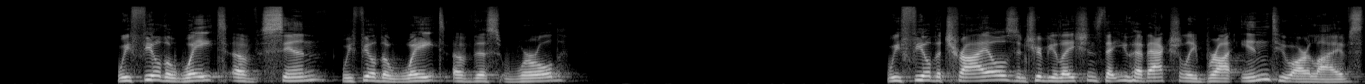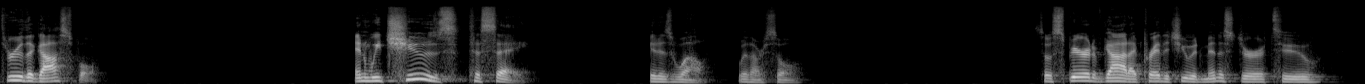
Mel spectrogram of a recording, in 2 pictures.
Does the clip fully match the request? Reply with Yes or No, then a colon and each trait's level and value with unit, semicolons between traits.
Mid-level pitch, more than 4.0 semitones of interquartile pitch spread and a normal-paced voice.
No: medium, 150 Hz; average, 5.0 semitones; slow, 115 wpm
